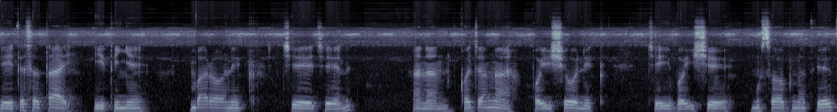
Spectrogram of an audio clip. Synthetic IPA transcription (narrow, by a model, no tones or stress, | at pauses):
jeit̪esat̪aj | it̪iɲe | mbaɾɔnik | t͡ʃet͡ʃen | anankɔt͡ʃaŋapɔiʃonik | t͡ʃeibɔiʃe | musɔknat̪ʰet̪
